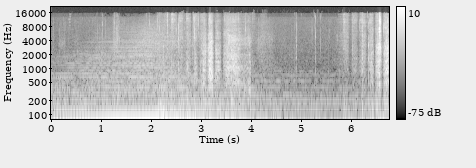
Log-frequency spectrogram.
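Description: Rasping, sawing cuts from a sharp blade hacking a body's arms into pieces in a horror story: continuous rough scraping strokes that grow denser toward the middle, over a low rumble at the start.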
